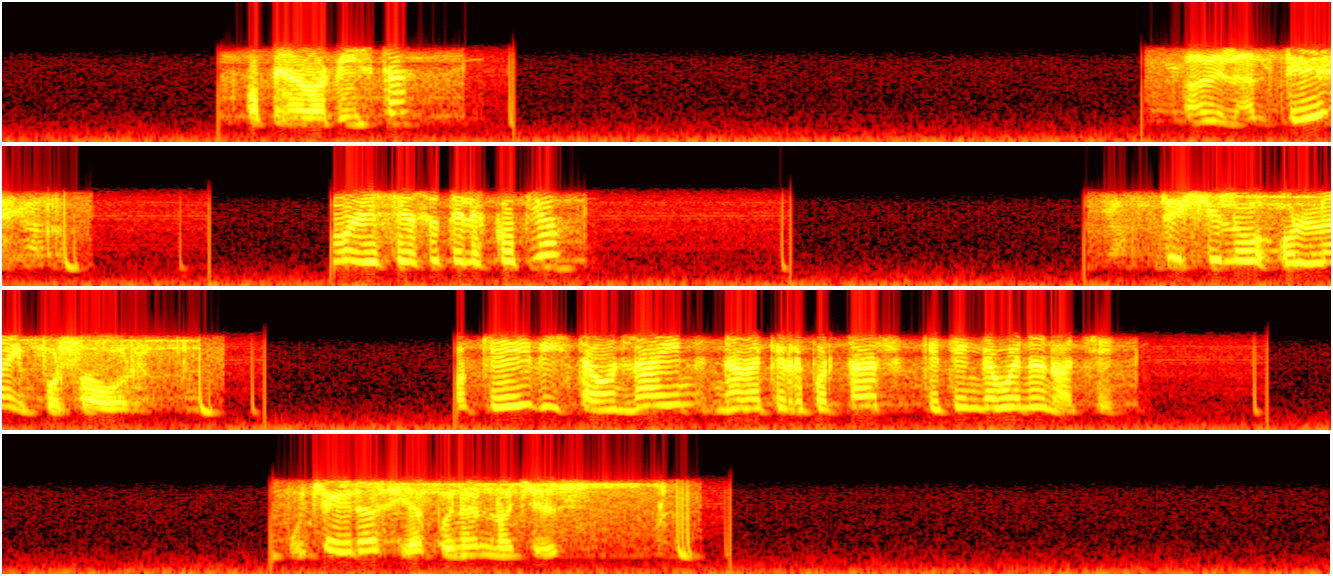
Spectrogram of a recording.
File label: paranal radio vista handover; soundscape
